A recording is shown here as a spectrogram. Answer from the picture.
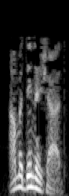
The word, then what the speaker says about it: Ahmadinejad: And then you have different areas of the world sort of combining forces, Chavez and Iran's Mahmoud Ahmadinejad. You know, I was saying that right a couple of weeks ago. Let me get it right again. Ahmadinejad, yes, the Iranian leader.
